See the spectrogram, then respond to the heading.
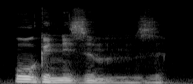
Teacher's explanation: If you make a plural of organism, those ism words that everybody hates, you can get organisms. But because a M is a voiced sound, the two s's sound more like a zed, like a z.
